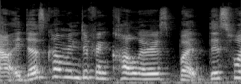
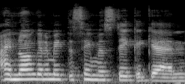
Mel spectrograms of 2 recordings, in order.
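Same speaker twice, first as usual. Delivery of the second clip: ordinary talk, nothing marked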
